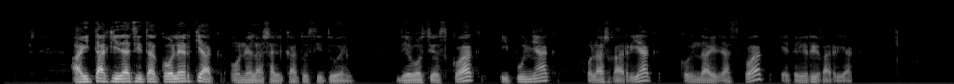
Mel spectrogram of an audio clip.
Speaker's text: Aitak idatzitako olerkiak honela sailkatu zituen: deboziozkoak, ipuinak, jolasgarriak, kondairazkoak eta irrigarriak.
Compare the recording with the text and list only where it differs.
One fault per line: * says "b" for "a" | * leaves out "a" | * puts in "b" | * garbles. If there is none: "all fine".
all fine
